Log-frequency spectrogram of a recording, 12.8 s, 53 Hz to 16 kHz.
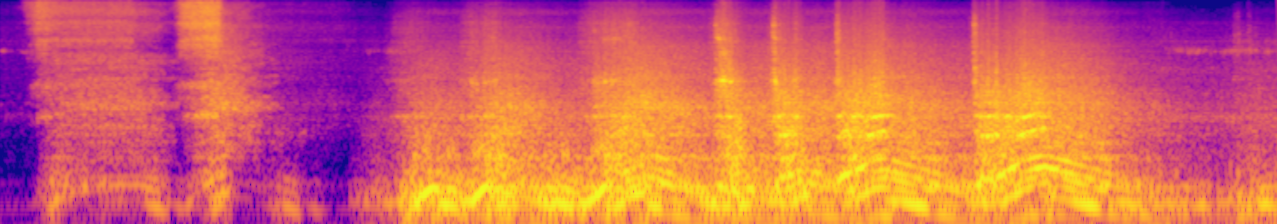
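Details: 1947 Ford street rod with a carburetor that once whistled on throttle, hot day, choke opening: clean throttle blips rising and falling with even firing and no miss. Revs freely and healthy.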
